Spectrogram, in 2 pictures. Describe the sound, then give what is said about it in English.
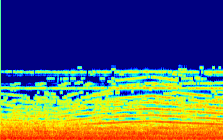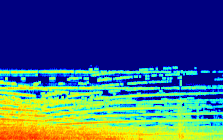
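Several alarms blare at once in a dense, wailing tangle of tones, loud and continuous before gradually fading away over the last couple of seconds. No one speaks. “Listen to all those damned alarms!”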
